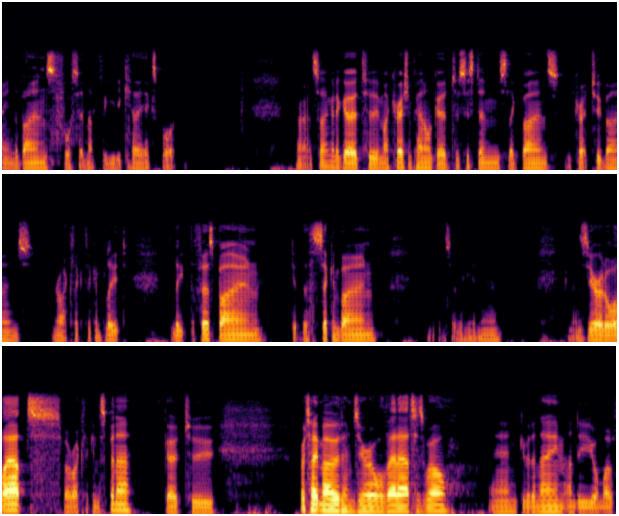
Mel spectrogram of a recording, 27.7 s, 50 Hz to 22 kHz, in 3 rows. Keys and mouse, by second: 0.8 alt+middle click, 1.4 alt+middle click, 3.6 alt+middle click, 5.4 click, 9.4 right click, 9.9 alt+middle click, 10.7 w, 11.3 click, 11.9 middle click, 12.7 Delete, 13.2 click, 13.8 middle click, 15.5 click, 18.0 right click, 19.8 middle click, 22.7 click, 24.3 right click, 25.1 middle click, 26.8 click.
